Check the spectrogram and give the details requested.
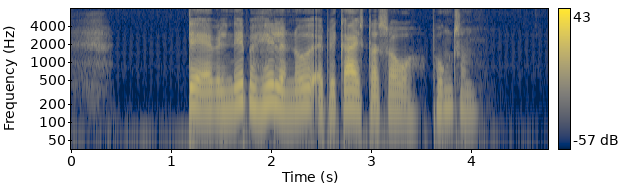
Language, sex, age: Danish, female, 55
